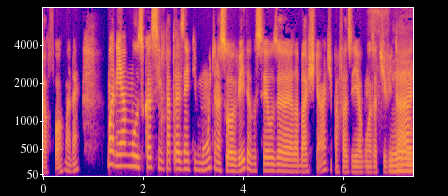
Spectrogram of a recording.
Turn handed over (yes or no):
yes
